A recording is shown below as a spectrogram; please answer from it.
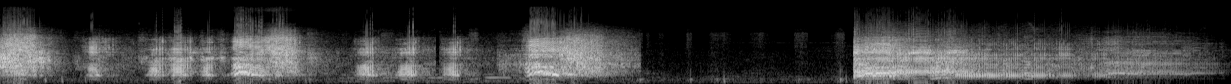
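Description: A hippopotamus gives a series of rough, pulsed honking grunts, then one long, drawn-out call that slowly fades.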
